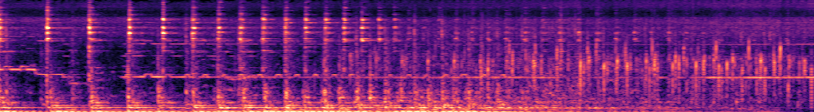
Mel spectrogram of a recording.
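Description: Hiroshima kagura accompaniment: a bamboo flute holding long notes over steady strokes of drum and small hand cymbals, the strokes coming faster in the second half.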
